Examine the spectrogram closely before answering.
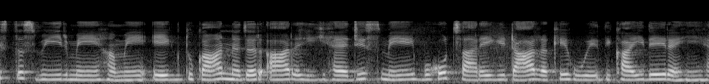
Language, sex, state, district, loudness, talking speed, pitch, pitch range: Hindi, female, Punjab, Fazilka, -16 LUFS, 170 wpm, 220 Hz, 210-230 Hz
